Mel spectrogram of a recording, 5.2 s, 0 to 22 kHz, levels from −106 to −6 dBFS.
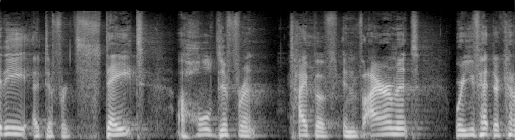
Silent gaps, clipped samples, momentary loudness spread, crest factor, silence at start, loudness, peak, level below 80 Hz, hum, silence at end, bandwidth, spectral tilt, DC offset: none; under 0.1%; 12 LU; 22 dB; 0 s; -27 LUFS; -4 dBFS; -60 dBFS; none; 0 s; 16 kHz; -5 dB/octave; under 0.1%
